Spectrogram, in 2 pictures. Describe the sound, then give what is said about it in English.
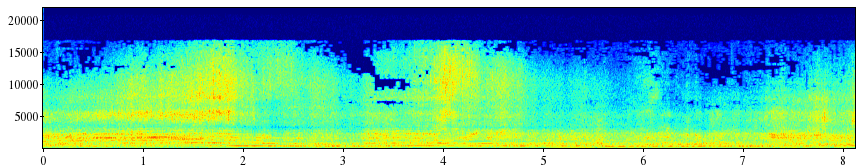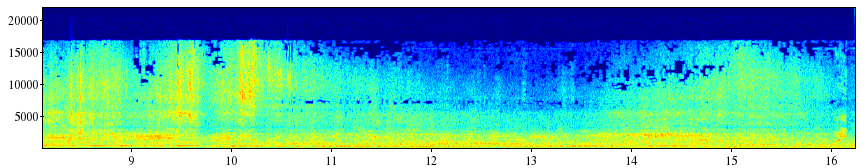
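Race cars, including SS Camaros, roar past just beyond the first chicane in a continuous loud engine drone. Revs rise and fall as cars overlap, with no break in the noise. “just have a listen to the sound of these cars coming down”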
